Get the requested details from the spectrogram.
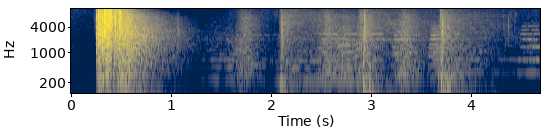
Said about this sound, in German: Böllerschüsse, abgegeben durch die Sipplinger Bürgerwehr, das gehöre zur Tradition der Blumenteppichprozession seit Jahrzehnten mit dazu, heißt es bei der Gemeinde.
